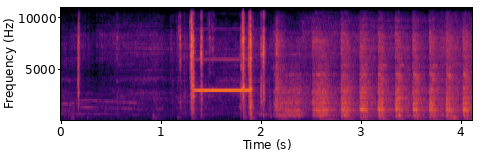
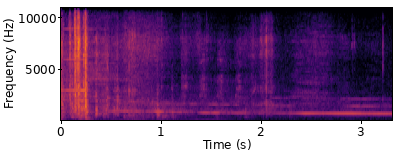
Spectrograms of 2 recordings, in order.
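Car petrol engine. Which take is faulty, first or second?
first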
